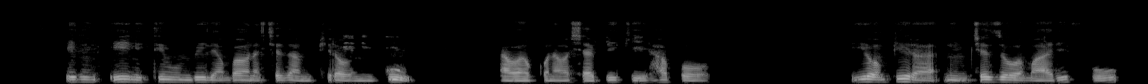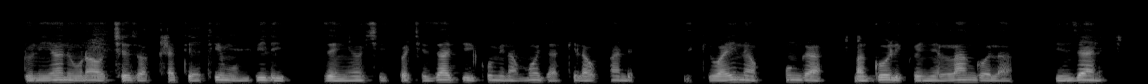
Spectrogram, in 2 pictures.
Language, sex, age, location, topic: Swahili, male, 18-24, Wajir, government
